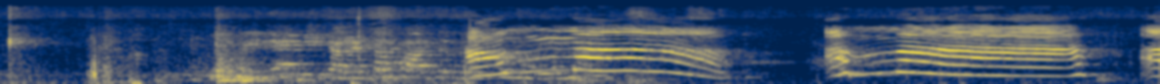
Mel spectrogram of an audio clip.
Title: Wah wah baby crying 👶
